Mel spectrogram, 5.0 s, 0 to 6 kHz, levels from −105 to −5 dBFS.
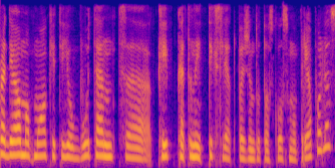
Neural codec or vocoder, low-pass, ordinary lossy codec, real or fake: none; 5.4 kHz; AAC, 32 kbps; real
